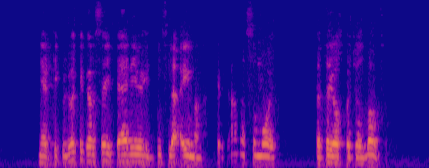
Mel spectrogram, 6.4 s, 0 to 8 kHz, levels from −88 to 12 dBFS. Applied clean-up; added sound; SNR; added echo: neural mask model RNNoise.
